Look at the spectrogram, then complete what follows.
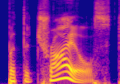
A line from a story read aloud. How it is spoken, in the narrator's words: Tax said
